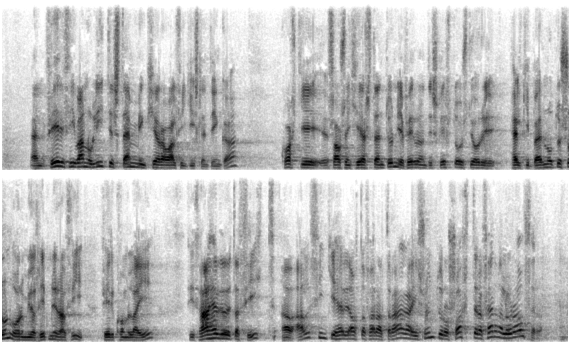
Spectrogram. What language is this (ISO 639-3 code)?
isl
